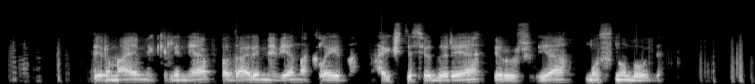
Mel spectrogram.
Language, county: Lithuanian, Vilnius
